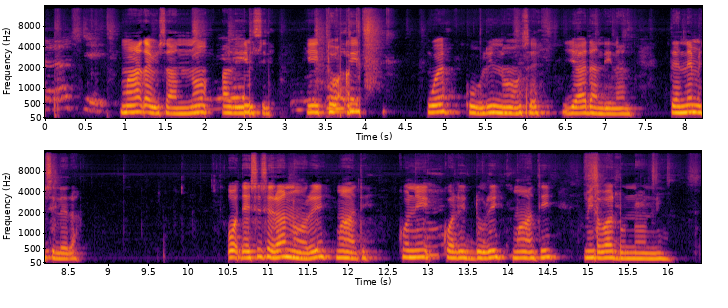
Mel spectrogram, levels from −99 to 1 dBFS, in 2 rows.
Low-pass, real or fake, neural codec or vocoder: 14.4 kHz; real; none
